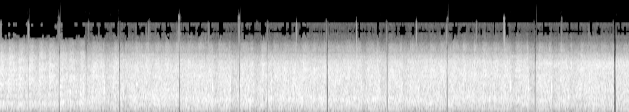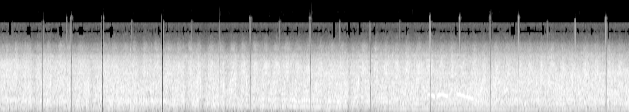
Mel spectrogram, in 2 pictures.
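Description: Train wheels clatter and rumble over the rails.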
